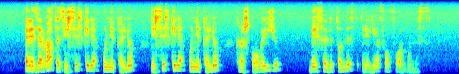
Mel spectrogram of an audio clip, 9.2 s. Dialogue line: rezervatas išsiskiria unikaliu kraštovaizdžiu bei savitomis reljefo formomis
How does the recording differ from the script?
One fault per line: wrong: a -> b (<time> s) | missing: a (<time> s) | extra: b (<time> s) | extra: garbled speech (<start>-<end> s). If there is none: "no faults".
extra: išsiskiria unikaliu (3.1 s)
